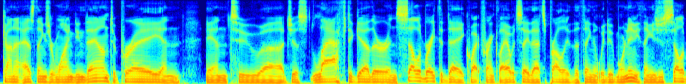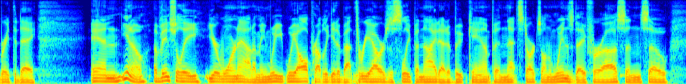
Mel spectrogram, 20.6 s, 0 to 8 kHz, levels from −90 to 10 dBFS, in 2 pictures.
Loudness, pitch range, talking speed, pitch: -16 LUFS, 85-100 Hz, 215 wpm, 90 Hz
